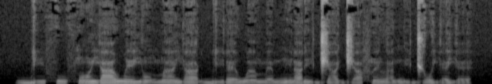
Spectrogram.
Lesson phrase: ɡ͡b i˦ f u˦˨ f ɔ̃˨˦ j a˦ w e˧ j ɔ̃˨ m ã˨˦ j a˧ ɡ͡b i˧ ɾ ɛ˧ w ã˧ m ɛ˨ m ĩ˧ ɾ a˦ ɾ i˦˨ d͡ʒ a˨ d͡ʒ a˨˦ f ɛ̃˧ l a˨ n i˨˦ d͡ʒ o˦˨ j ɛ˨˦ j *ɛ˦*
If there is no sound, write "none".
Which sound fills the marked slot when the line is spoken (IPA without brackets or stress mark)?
ɛ˧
